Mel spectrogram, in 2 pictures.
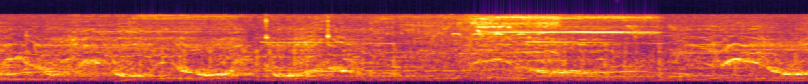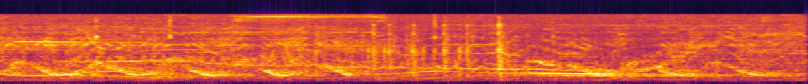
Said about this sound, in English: And the trills of bearded seals, the knocks of walrus, and even the high squeaks of belugas. And in listening to these different sound sources, sometimes they all occur at the same time.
